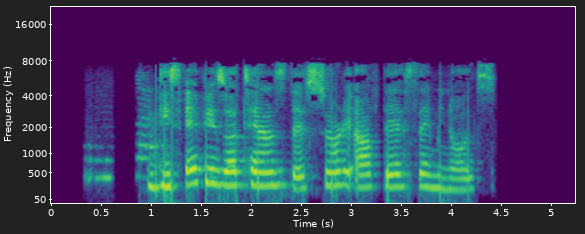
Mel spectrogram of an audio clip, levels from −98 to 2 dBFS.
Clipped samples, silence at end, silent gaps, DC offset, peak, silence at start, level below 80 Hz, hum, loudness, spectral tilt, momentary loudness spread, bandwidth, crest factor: under 0.1%; 0.85 s; 0.64-0.83 s; under 0.1%; 0 dBFS; 0.35 s; -54 dBFS; none; -16 LUFS; -2.5 dB/octave; 15 LU; 8 kHz; 16 dB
